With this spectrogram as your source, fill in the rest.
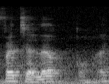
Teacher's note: Mesti ta tu di atas ta dihamaskan. Ta dihamaskan, maksudnya dihembuskan ataupun dipercikkan suara kita sedikit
